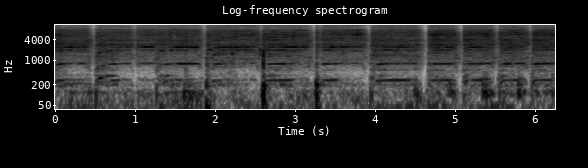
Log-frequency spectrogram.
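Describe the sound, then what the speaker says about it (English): A powered driver backs screws out of the center skid of a Traxxas WIDE MAXX RC car, a steady mechanical whir broken by sharp, regular ratcheting clicks about every half second to second, close and fairly loud. "we're going to take those off with the driver just to make a quick work of it."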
